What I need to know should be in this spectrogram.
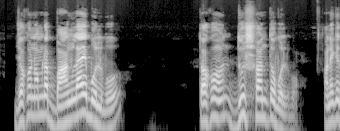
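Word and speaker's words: দুষ্মন্ত: আমরা বাংলায় বলবো তখন দুঃসন্ত বলবো অনেকে দুশমন্ত বলে দুশমন্ত হচ্ছে সংস্কৃত ভাষার একটা উচ্চারণ যেমন প দয়ে আমরা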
